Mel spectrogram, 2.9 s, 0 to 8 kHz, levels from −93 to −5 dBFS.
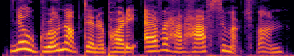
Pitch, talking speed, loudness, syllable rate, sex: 255 Hz, 225 wpm, -19 LUFS, 5.4 syllables/s, female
